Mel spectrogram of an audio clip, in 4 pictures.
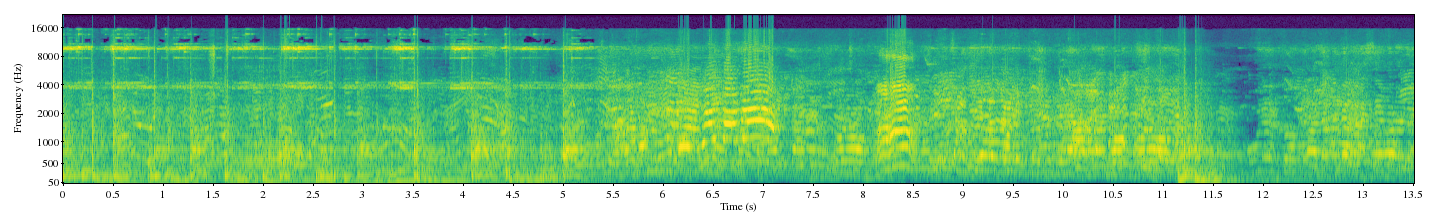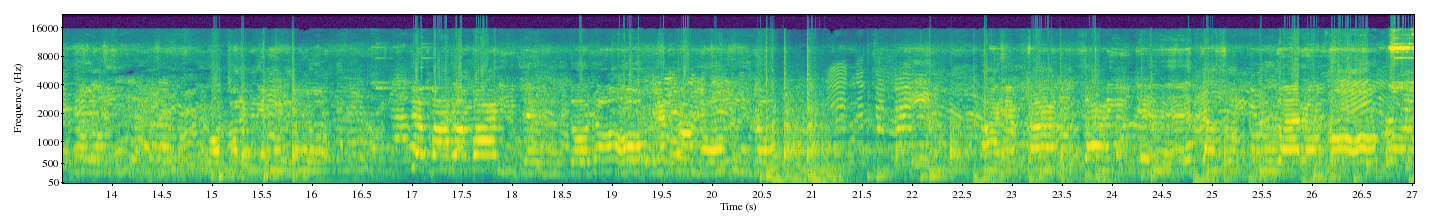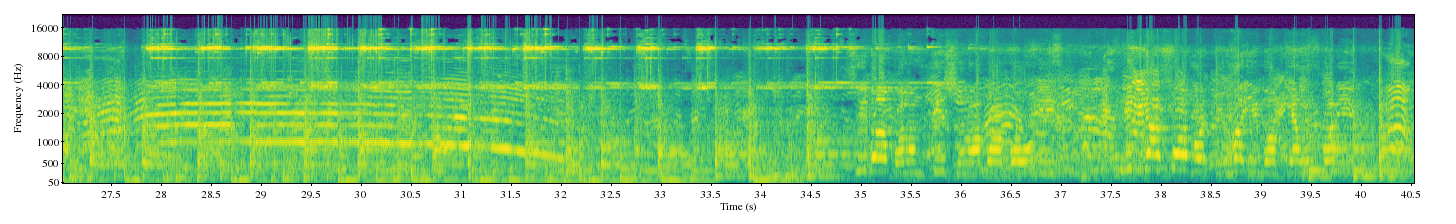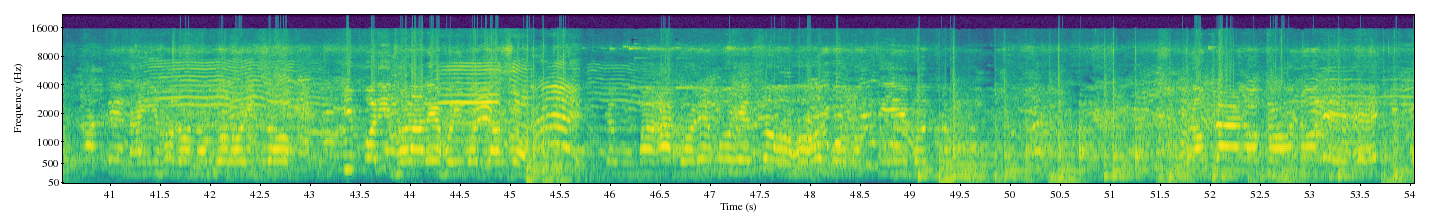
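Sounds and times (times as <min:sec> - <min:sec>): drum beaten in quick rhythm: 0:00.0 - 0:06.9, 0:11.0 - 0:12.8, 0:14.9 - 0:17.4, 0:20.2 - 0:40.9, 0:45.0 - 0:47.5, 0:48.9 - 0:54.0
people chattering: 0:00.0 - 0:54.0
sustained melody: 0:26.6 - 0:36.3.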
